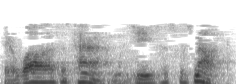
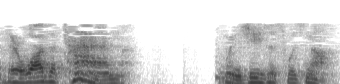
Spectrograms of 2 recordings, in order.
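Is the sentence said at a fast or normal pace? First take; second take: fast; normal. First: The sentence is said quickly and rhythmically. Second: The sentence is said at a normal pace.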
